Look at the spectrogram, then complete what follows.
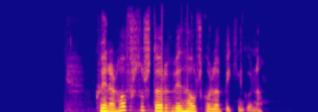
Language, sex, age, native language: Icelandic, female, 40-49, Icelandic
